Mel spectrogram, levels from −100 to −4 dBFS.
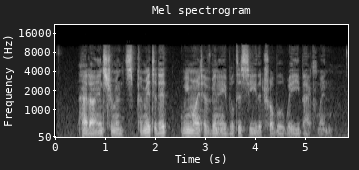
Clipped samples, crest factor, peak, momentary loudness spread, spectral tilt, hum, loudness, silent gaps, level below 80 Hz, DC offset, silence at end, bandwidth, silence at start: under 0.1%; 22 dB; -8 dBFS; 16 LU; -2.5 dB/octave; none; -29 LUFS; none; -64 dBFS; under 0.1%; 0.35 s; 10.5 kHz; 0.5 s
